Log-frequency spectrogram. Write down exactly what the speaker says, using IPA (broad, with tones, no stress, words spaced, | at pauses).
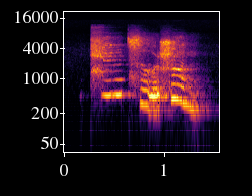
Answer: t͡ɕy˥nt͡sɹ̩˨˩ʂə˥˩n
